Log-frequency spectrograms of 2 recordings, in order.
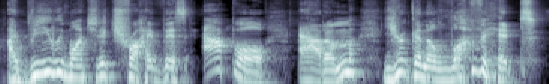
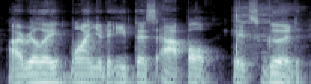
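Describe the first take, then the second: First: Warmly inviting, with real feeling; warm, engaged. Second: Flat unemotional. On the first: Offering Adam an apple, warm and enthusiastic. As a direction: make Adam want that apple. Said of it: "But if I say". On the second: Offering someone an apple with no emotion, flat and low. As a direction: say it with no feeling at all. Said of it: "So if I say". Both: Shown as a demonstration.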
